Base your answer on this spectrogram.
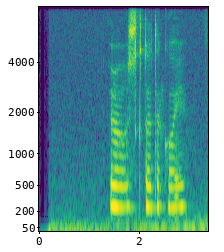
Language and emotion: Russian, neutral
